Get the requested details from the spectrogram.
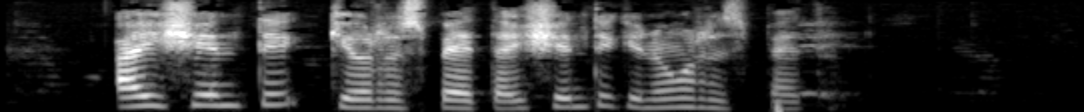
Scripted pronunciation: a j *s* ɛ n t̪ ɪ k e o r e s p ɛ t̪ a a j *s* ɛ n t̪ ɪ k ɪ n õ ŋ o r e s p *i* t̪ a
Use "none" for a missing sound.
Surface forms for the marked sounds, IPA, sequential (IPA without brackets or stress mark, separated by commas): ʃ, ʃ, ɛ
